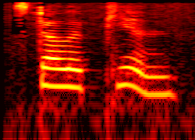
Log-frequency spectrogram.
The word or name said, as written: stolypin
